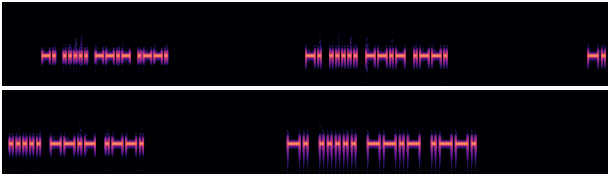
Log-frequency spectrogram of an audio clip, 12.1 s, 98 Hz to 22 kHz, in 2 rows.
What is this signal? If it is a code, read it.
Morse code, heard as a keyed tone, about 34 wpm, 700 Hz. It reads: N5QP N5QP N5QP N5QP
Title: Speed Racing - USA 1x2 Call Signs 30wpm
